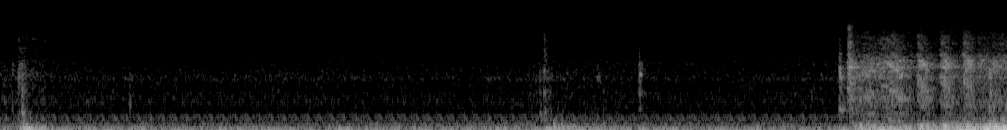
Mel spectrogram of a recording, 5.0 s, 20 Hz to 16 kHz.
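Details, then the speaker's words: 2009 Toyota Land Cruiser that wouldn't start with the security light flashing: once the security light clears, the engine catches cleanly and rises to a firm, even run; normal start. "Ayun, umanda na yung sasakyan."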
